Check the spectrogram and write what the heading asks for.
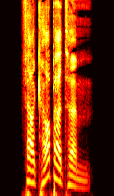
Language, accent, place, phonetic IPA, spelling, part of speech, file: German, Germany, Berlin, [fɛɐ̯ˈkœʁpɐtəm], verkörpertem, adjective, De-verkörpertem.ogg
- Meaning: strong dative masculine/neuter singular of verkörpert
